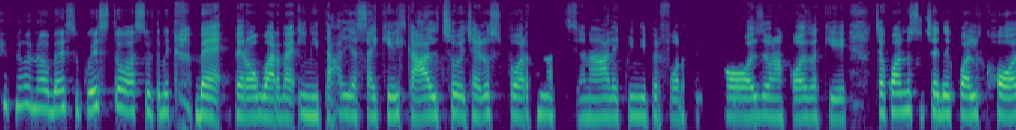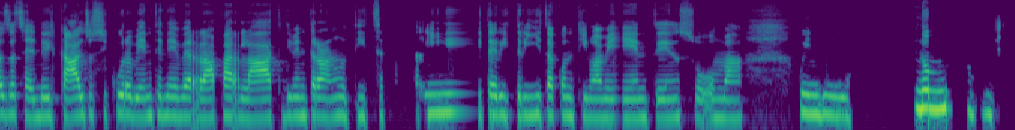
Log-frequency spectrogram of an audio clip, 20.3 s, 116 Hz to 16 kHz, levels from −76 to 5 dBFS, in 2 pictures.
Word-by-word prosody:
No, 295 Hz, +1 st, -4 dB
no, 270 Hz, -2 st, -1 dB
beh, 260 Hz, +1 st, +1 dB
su 260 Hz, -2 st, -9 dB
questo 265 Hz, +2 st, +2 dB
assultame 235 Hz, -2 st, -1 dB, 0.2 s
beh, 210 Hz, -3 st, +3 dB
però 200 Hz, -2 st, +3 dB
guarda, 200 Hz, -1 st, +3 dB
in 215 Hz, -1 st, -3 dB
Italia 215 Hz, +1 st, -3 dB
sai 200 Hz, 0 st, -3 dB
che 210 Hz, 0 st, -2 dB
il 210 Hz, 0 st, -2 dB
calcio 205 Hz, +3 st, +2 dB
è 205 Hz, -, -1 dB
cioè 205 Hz, -1 st, -1 dB
lo 220 Hz, -, 0 dB
sport 215 Hz, -1 st, -2 dB
nazionale, 195 Hz, -2 st, -4 dB
quindi 205 Hz, -1 st, -5 dB
per 210 Hz, 0 st, -6 dB
forza 195 Hz, 0 st, -7 dB
di 200 Hz, -, -21 dB, 0.2 s
cose 200 Hz, +1 st, +2 dB
è -, -, +2 dB
una 195 Hz, -1 st, -3 dB
cosa 195 Hz, +1 st, -1 dB
che 190 Hz, -1 st, -5 dB, 0.3 s
cioè 230 Hz, -, +3 dB
quando 240 Hz, +1 st, +4 dB
succede 225 Hz, -2 st, +1 dB
qualcosa, 215 Hz, 0 st, +3 dB
cioè, 200 Hz, -3 st, -3 dB
del 200 Hz, 0 st, -3 dB
calcio 205 Hz, +2 st, +4 dB
sicuramente 210 Hz, -1 st, -2 dB
ne 205 Hz, -1 st, -2 dB
verrà 195 Hz, -1 st, +3 dB
parlat 190 Hz, -1 st, +3 dB
diventerà 205 Hz, 0 st, 0 dB
una 195 Hz, +2 st, -5 dB
notizia 205 Hz, 0 st, -8 dB, 0.3 s
trita 230 Hz, 0 st, -2 dB
e -, -, +5 dB
ritrita 210 Hz, 0 st, -1 dB
continuamente 190 Hz, -2 st, -3 dB
insomma. 185 Hz, -1 st, -4 dB, 0.5 s
Quindi 220 Hz, -1 st, +1 dB, 0.8 s
non 265 Hz, -1 st, +8 dB
mi 265 Hz, 0 st, +7 dB
stupisc 225 Hz, -2 st, -7 dB
205 Hz, 155 wpm, -23 LUFS, 195-220 Hz, 0.8 s, non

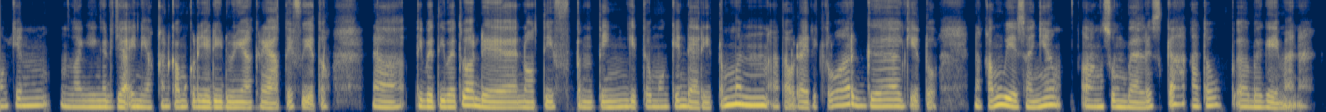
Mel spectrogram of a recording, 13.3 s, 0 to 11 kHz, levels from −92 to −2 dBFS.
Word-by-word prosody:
mungkin 210 Hz, +3 st, -1 dB, 0.2 s
lagi 175 Hz, -1 st, -1 dB
ngerjain 180 Hz, +1 st, +1 dB
ya 170 Hz, -, -2 dB
kan 185 Hz, -, -2 dB
kamu 175 Hz, -1 st, 0 dB
kerja 175 Hz, -1 st, +2 dB
di 165 Hz, -, +4 dB
dunia 160 Hz, -1 st, +1 dB
kreatif 160 Hz, +3 st, -1 dB
gitu, -, -, -1 dB, 0.5 s
nah, 165 Hz, -1 st, 0 dB, 0.2 s
tiba-tiba 175 Hz, -2 st, +3 dB
itu -, -, -1 dB
ada 200 Hz, -5 st, +4 dB, 0.3 s
notif 165 Hz, +2 st, -2 dB, 0.2 s
penting 165 Hz, +2 st, -1 dB
gitu 175 Hz, +2 st, -4 dB
mungkin 180 Hz, +1 st, -2 dB
dari 155 Hz, -2 st, -1 dB
temen 225 Hz, 0 st, +5 dB
atau 185 Hz, -2 st, -5 dB
dari 165 Hz, -2 st, -2 dB
keluarga 195 Hz, -2 st, +1 dB
gitu. -, -, -4 dB, 0.4 s
Nah 195 Hz, -, -1 dB
kamu 225 Hz, -, +3 dB
biasanya 175 Hz, +3 st, +1 dB, 0.3 s
langsung 180 Hz, -2 st, +1 dB
bales 160 Hz, +5 st, -1 dB
kah 245 Hz, 0 st, 0 dB
atau, 210 Hz, +4 st, -1 dB, 0.2 s
eee, 185 Hz, -, 0 dB
bagaimana? 165 Hz, -4 st, -2 dB
180 Hz, 155 wpm, -23 LUFS, 170-195 Hz, 0.5 s, temen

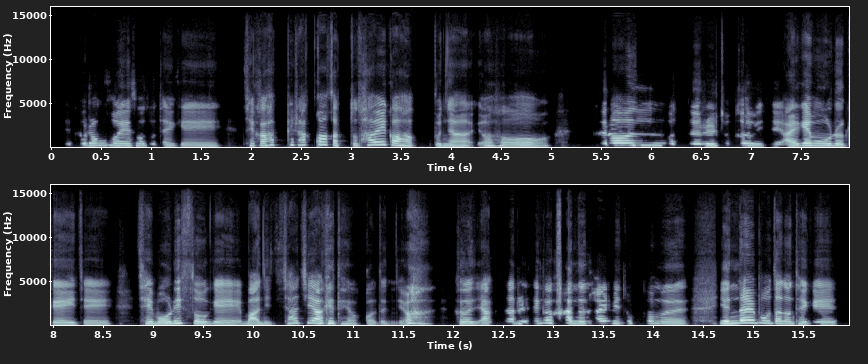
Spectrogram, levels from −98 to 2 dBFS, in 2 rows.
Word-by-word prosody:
네. 395 Hz, -, -17 dB
그런 240 Hz, +2 st, -3 dB
거에서도 220 Hz, -3 st, -2 dB
되게 185 Hz, -1 st, -7 dB, 0.2 s
제가 225 Hz, +1 st, -1 dB
하필 280 Hz, +3 st, -5 dB
학과가 300 Hz, -3 st, +2 dB
또 195 Hz, -, -5 dB
사회과학 255 Hz, -5 st, +2 dB, 0.2 s
분야여서 185 Hz, 0 st, -3 dB, 0.5 s
그런 260 Hz, +2 st, +3 dB, 0.3 s
것들을 210 Hz, -2 st, -1 dB
쪼끔 230 Hz, -1 st, -3 dB
이제 185 Hz, -1 st, -8 dB
알게 205 Hz, +5 st, +5 dB
모르게 200 Hz, -5 st, +1 dB
이제 170 Hz, +2 st, -4 dB, 0.3 s
제 210 Hz, -, +1 dB
머릿속에 205 Hz, -3 st, +2 dB
많이 170 Hz, +2 st, +2 dB
차지하게 255 Hz, +1 st, +3 dB
되었거든요. 190 Hz, -1 st, -9 dB, 0.5 s
그런 215 Hz, -3 st, 0 dB
약자를 230 Hz, +4 st, -1 dB
생각하는 255 Hz, -4 st, +3 dB
삶이 255 Hz, -1 st, +1 dB
쪼끔은 230 Hz, -5 st, -4 dB, 0.3 s
옛날보다는 260 Hz, -1 st, +5 dB
되게 200 Hz, -2 st, -1 dB
215 Hz, 295 characters per minute, -23 LUFS, 195-250 Hz, 0.5 s, 알게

